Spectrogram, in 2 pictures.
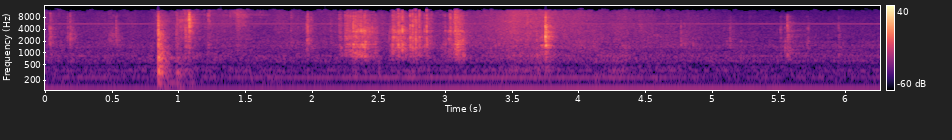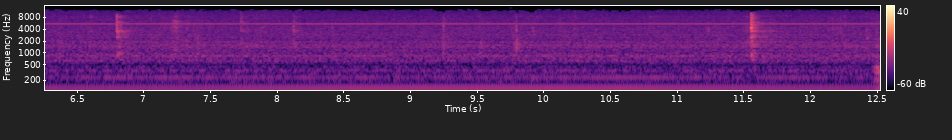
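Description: Sharp clicks and taps of small tools and handling at a workbench, a cluster of them in the first few seconds, then only occasional faint ticks while a soldering iron presses copper desoldering braid onto a solder joint. A low steady electrical hum runs underneath.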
